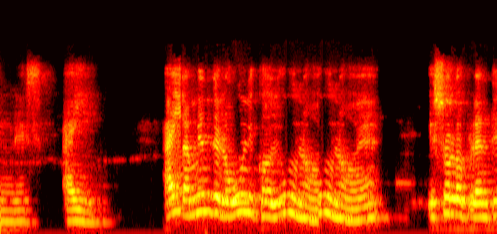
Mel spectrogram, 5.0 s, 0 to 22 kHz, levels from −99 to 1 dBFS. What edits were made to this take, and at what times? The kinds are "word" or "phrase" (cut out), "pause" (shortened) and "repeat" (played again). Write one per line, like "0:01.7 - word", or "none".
0:01.8 - word
0:03.2 - repeat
